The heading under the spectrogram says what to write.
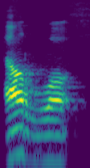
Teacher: ro ujung lidah sama langit-langit atau gusi ya, bagian atas. Ar-ra.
